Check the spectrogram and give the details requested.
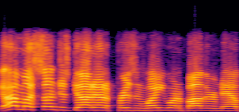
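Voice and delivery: high, upset, distressed mother's voice. Retelling a film scene where the mother answers the door: imitating an upset mother. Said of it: "She's all upset".

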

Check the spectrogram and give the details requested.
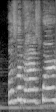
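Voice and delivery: very high, timid, sheepish yell, loud. Someone in hiding calls out to whoever arrives, a sheepish voice yelling. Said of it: "a sheepish voice just yell".

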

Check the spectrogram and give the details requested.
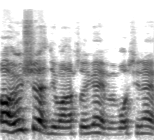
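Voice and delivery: ordinary delivery

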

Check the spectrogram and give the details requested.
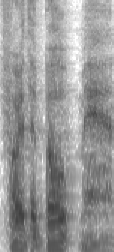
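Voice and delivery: low, hushed half-whisper. A creature outside a cell places a coin in a player's hand, half-whispering.

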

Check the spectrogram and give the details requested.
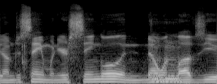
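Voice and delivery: ordinary talk, nothing marked

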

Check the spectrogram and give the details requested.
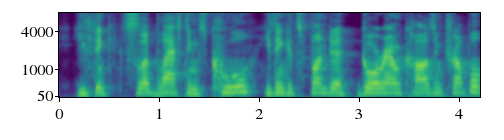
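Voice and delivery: stern grilling tone. Voicing what she is about to say, scared-straight lecture. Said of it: "go full scared straight program and be like".

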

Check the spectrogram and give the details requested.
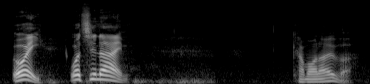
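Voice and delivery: mild calling out, voice swooping and swinging. Retelling how Boaz calls a man over at the town gate: imitating Boaz yelling. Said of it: "Boaz basically yells out".

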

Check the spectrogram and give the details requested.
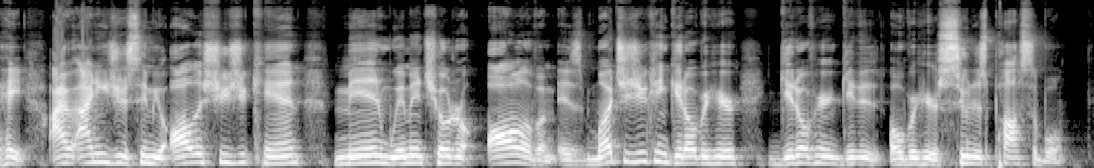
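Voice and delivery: mock-excited, eager salesman voice. Telling a story, voicing a shoe salesman calling the corporate office; imitating an excited salesman. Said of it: "gets all excited".

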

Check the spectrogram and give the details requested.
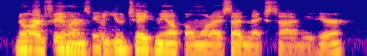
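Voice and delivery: grave, firm, stern voice. Voicing a character who stares at another and warns him: stern in-character warning. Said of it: "With a very stern glance".

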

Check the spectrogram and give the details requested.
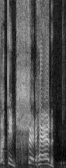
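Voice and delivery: very high, shrill, furious angry outcry. Voicing the Archdruid struck by a lightning bolt: crying out in anger. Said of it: "She cries out".

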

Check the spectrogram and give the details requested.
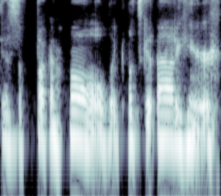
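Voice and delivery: conspiratorial, high, half-whispered stage whisper. Describing location scouting, acting out a secret half-whisper to the production designer. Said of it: "secretly you're whispering to your production designer".

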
